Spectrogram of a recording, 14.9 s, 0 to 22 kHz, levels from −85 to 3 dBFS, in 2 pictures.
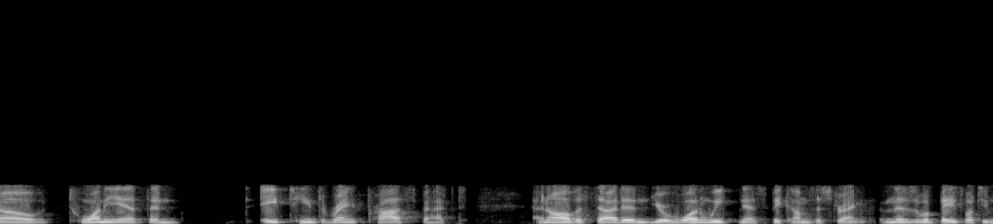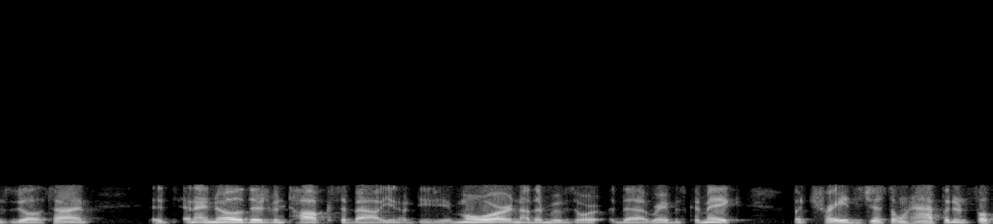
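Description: Speech carrying Bluetooth CVSD headset codec damage throughout. The band runs roughly 150 Hz to 3.6 kHz, so a spectrogram shows a hard ceiling with nothing above 3.8 kHz. One-bit slope coding, which fits a 64 kbps stream, leaves scratchy sibilants and a granular hiss under the speech.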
